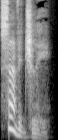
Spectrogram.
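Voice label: "savagely", English, British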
